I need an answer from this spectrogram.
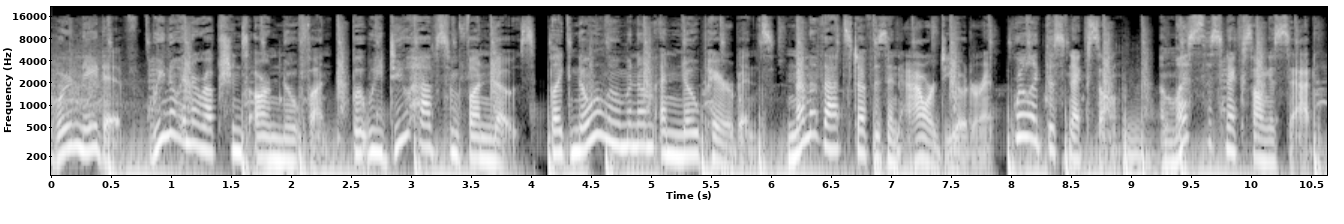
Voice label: Native Radio Spot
